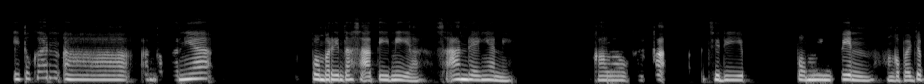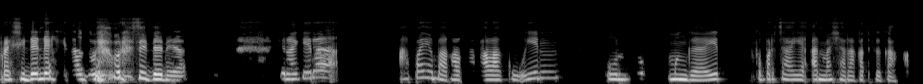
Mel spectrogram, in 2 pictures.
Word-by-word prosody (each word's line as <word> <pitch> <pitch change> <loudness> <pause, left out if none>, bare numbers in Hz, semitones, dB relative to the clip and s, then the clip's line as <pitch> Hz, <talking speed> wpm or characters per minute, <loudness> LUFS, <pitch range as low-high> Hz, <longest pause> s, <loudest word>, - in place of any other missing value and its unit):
itu 240 +2 -3
kan, 300 0 -9
eee, 215 -2 -1 0.2
anggapannya 220 +3 -1 1.2
pemerintah 220 -1 +3
saat 180 - +1
ini 205 -3 +1
ya, 160 - -3 0.3
seandainya 215 -2 +3
nih, 170 - -3 0.8
kalau 195 -1 -3
Kakak 185 - -2 0.5
jadi 205 -2 +1 0.7
pemimpin, 210 +1 +2 0.3
anggap 185 +1 -4
aja 190 +5 0
presiden 235 +3 +6
deh, 260 - +7
kita - - -19
anggap 230 +1 0
aja - - +4
presiden 240 -6 +6
ya, 195 - 0 1.0
kira-kira 255 +6 -1 0.8
apa - - -8
yang 285 -3 -4
bakal 215 0 0
Kakak 210 0 -3
lakuin 215 +6 -4 0.6
untuk 235 - -1 0.2
menggaet 225 0 +3 0.3
kepercayaan 225 -2 -3
masyarakat 210 -2 -4
ke 195 - -6
Kakak? 175 -4 -8
220 Hz, 115 wpm, -20 LUFS, 205-235 Hz, 1.2 s, deh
